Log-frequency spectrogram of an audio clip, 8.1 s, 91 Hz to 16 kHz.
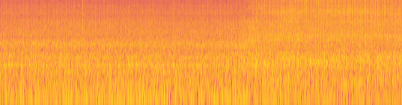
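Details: Massey Ferguson TO35 tractor engine after rebuild, idling: rhythmic ticking or knocking under the low rumble.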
